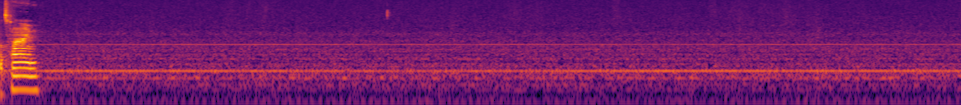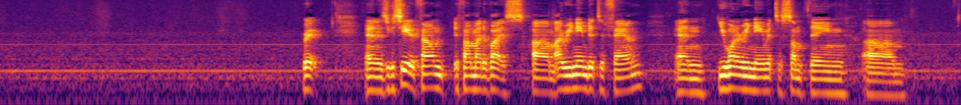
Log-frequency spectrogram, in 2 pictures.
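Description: An air purifier hums steadily.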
